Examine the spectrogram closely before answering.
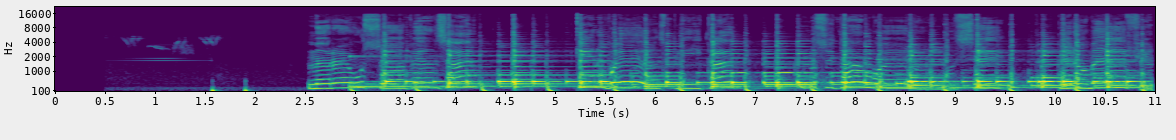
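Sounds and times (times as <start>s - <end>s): faint bird chirps: 0.5s - 3.2s
low thumps: 1.6s - 2.2s.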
